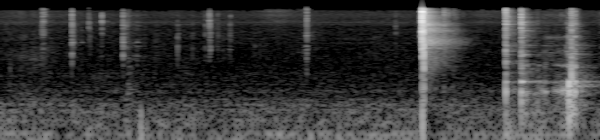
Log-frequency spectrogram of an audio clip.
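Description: Scissors cutting through a plastic mechanical pencil: faint handling ticks, then one sharp snap about four seconds in as the piece cuts off, followed by a few smaller clicks.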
